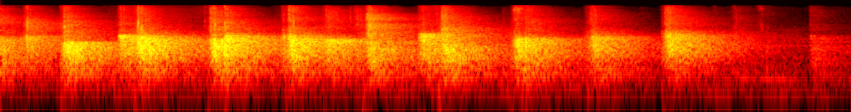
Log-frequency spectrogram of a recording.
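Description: A class clapping a round of applause together in a steady rhythm, about three claps a second, dying away near the end.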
